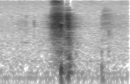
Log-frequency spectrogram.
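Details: A single sharp, hissing sneeze from a dog, followed by a faint snort, in a quiet room; she kept sneezing.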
